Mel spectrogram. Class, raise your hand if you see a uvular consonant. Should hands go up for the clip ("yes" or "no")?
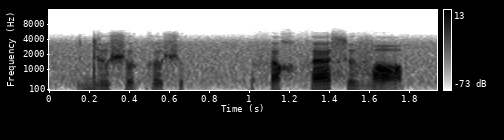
yes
